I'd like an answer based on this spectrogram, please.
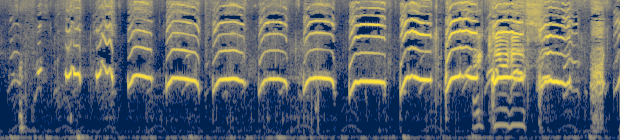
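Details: Ten lemon and tricolor Beagle puppies complaining while trying food for the first time: a run of high, arched whines repeated about twice a second, steady and insistent, with a deep low rumble underneath.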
